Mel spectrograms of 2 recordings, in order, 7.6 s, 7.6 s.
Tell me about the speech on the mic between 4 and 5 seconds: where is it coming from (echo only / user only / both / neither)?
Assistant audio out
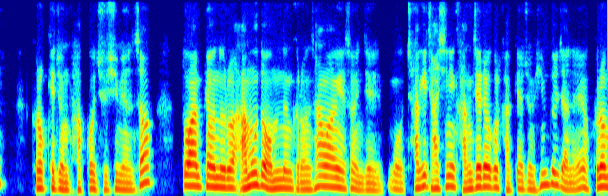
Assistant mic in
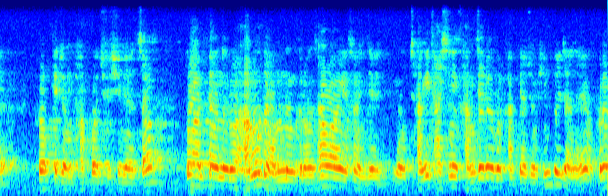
echo only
